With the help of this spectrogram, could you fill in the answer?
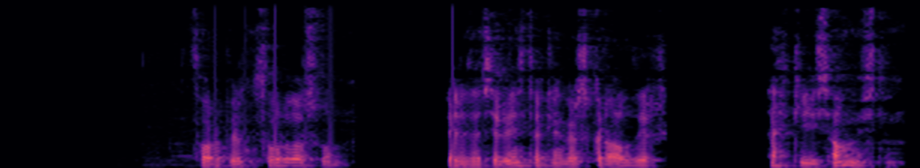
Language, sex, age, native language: Icelandic, male, 40-49, Icelandic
